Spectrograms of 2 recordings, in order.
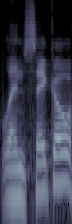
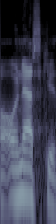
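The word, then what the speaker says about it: Ionescu: Her name is spelled starting with an L, so Onescu. The L is silent.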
